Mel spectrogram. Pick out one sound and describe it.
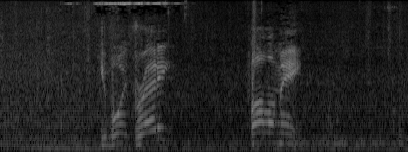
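A man calls out loudly nearby.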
